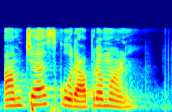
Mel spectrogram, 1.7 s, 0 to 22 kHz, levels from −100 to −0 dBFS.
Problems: none marked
